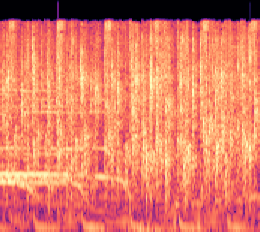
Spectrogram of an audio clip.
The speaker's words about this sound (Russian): Судя по аплодисментам, у нас по-прежнему в гостях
